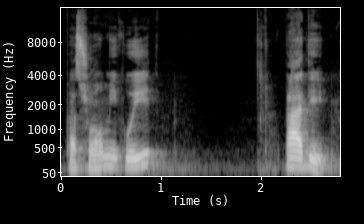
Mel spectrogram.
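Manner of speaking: normal talking voice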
